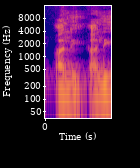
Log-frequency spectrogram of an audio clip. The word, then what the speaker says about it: Alyy: से स्पेल हुआ, लेकिन प्रोनाउंसिएशन अली कहलाएगी या अले? अली very much अली।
